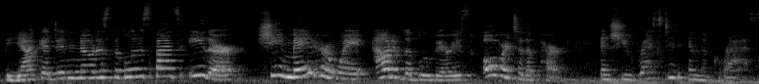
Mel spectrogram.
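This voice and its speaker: A woman librarian reading a picture story aloud to young children from her home, animated and full of gasps. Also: sits high, moderate pace, distant mic, slight background noise. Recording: echoey room, voice off-mic.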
